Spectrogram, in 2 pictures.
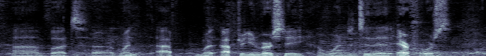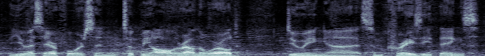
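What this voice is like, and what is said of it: American accent. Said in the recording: “as you'll find out quickly, by my American accent”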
